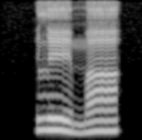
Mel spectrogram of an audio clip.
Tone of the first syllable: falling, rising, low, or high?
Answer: falling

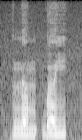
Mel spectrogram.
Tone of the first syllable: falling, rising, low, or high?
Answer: low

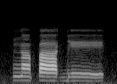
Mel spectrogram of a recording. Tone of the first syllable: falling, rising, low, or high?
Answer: low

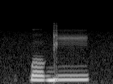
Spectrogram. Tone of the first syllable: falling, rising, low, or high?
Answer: high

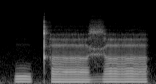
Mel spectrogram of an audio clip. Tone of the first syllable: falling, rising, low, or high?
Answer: low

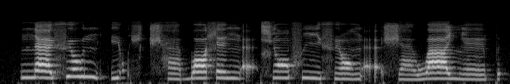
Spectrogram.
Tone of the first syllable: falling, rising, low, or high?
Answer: low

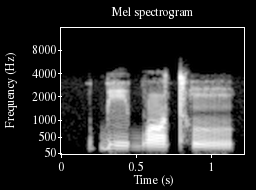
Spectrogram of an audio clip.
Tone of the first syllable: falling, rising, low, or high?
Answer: low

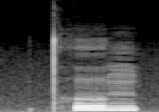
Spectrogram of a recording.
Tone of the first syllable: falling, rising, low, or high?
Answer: high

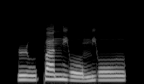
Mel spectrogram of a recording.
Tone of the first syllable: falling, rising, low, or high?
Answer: rising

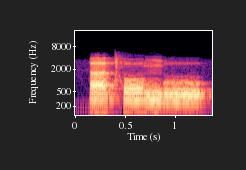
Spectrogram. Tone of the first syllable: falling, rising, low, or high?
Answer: low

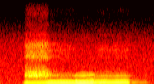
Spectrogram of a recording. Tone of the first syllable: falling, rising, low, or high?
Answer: low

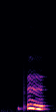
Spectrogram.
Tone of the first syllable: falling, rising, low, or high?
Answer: falling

